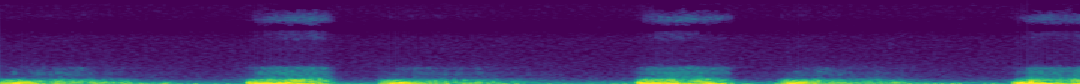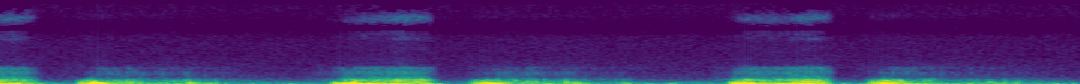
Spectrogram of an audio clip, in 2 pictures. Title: ASMR Baby Deep Sleep - Snoring #asmr #cutebaby #sleep #babysleep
